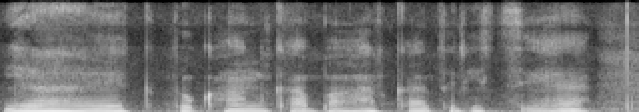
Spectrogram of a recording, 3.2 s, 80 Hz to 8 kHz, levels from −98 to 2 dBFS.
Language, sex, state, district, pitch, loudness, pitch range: Hindi, male, Jharkhand, Ranchi, 140 Hz, -17 LUFS, 130-155 Hz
